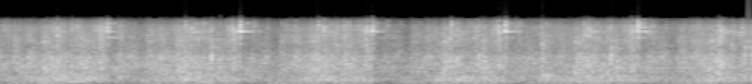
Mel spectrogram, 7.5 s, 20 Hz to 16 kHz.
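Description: Automatic paper cup forming machine running: a steady mechanical clatter with a sharp metallic clink repeating about every 1.3 seconds as the machine cycles.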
